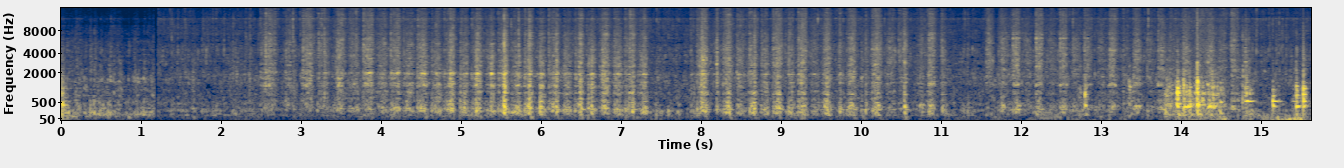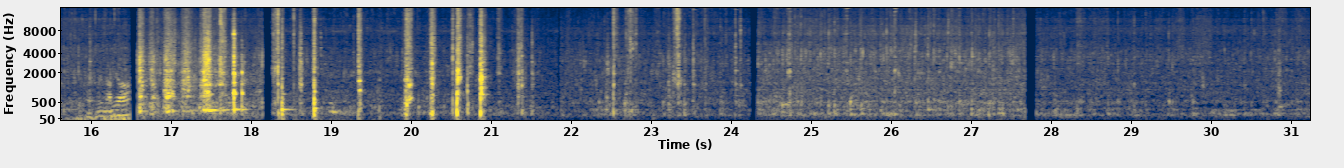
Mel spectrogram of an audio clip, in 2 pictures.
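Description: Wood fire crackling in an open hearth with a steady patter of small pops, then a run of sharp hollow knocks and clacks from bamboo tubes being handled and set down.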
